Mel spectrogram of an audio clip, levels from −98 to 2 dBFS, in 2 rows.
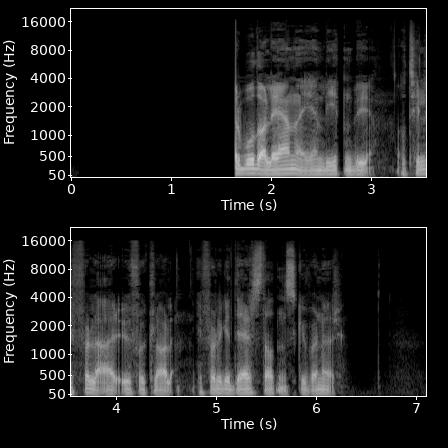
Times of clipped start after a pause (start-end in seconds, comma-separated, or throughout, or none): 1.49-1.64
